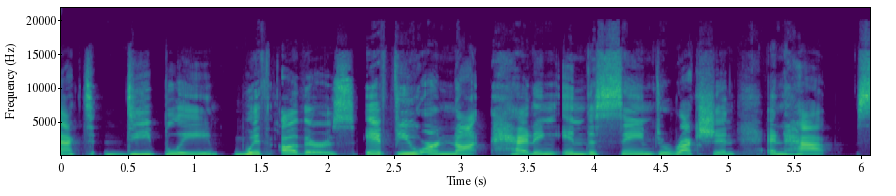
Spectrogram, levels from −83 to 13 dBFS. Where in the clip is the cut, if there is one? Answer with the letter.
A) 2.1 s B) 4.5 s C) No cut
A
